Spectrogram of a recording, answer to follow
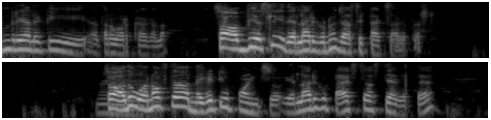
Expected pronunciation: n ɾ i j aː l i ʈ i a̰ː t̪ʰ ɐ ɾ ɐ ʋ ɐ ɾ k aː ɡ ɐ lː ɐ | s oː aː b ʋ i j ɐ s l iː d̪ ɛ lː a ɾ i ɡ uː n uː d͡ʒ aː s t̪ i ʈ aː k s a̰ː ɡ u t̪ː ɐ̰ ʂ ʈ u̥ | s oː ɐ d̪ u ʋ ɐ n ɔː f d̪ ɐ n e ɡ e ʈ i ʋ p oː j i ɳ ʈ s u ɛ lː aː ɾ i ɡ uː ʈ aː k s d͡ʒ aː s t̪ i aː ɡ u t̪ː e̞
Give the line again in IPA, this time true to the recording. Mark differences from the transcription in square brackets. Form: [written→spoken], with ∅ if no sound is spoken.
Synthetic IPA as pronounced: n ɾ i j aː l i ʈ i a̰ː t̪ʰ ɐ ɾ ɐ ʋ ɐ ɾ k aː ɡ ɐ lː ɐ | s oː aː b ʋ i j ɐ s l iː d̪ ɛ lː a ɾ i ɡ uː n uː d͡ʒ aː s t̪ i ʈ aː k s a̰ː ɡ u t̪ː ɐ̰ ʂ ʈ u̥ | s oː ɐ d̪ u ʋ ɐ n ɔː f d̪ ɐ n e ɡ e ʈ i ʋ p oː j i ɳ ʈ s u ɛ lː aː ɾ i ɡ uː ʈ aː k s d͡ʒ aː s t̪ i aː ɡ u t̪ː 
